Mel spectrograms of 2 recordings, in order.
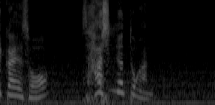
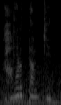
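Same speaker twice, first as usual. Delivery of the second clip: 가부르 땅께 repeated in Jeolla dialect, softer and trailing off; 7 dB quieter than usual. Retold or imitated. Quieter Jeolla dialect echo. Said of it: "전라도 사람들은 뭐라고 합니까".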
